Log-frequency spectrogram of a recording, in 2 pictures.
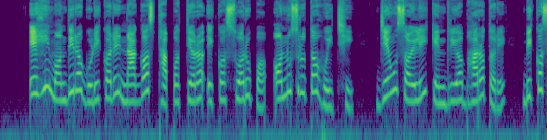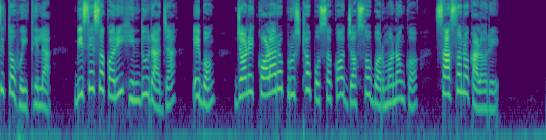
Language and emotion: Odia, neutral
